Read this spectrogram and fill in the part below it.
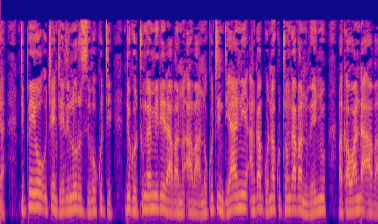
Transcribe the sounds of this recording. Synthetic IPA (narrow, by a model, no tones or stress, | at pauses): ndipe̞iwo̞ut͡ʃe̞nd͡ʒe̞ɾino̞ɾuziʋo̞kut̬i | ndiɡʱo̞tuŋɡamiriraʋan̤uʔaʋano̞kut̬indianiʔaŋɡaɡʱo̞nakuto̞ŋɡaʋan̤uʋe̞ɲuʋakawandaːʋa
